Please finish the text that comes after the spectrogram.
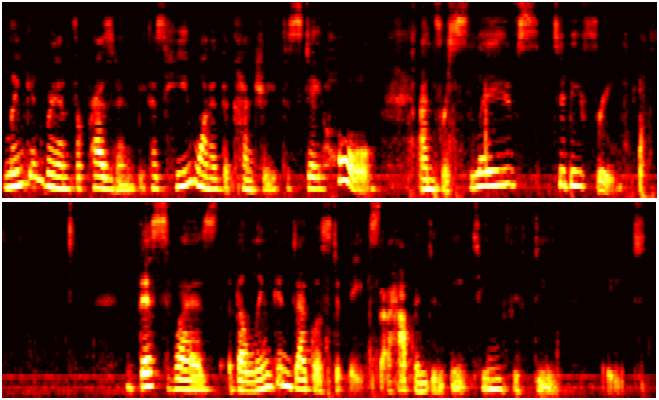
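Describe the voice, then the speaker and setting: A woman's voice: medium pitch, animated, slow pace, creaky, dark tone, a little hiss or hum, poor audio. An American woman reads a picture book aloud as a teacher, explaining simply and putting questions directly to children. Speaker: teacher reading to pupils.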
